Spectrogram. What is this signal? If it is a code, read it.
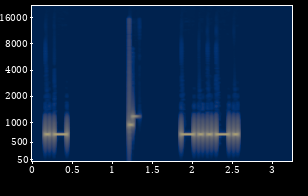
Morse code, heard as a keyed tone, about 22 wpm, 700 Hz. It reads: A /
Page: This rapid-fire timing is geared to push your ICR (Instant Character Recognition) skills.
